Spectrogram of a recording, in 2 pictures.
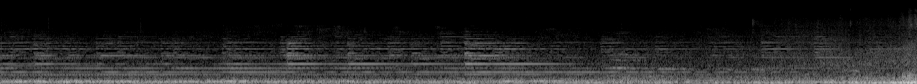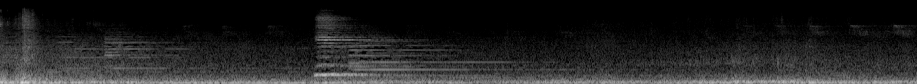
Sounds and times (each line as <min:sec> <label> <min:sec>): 0:00.0 church-bells 0:16.0
0:00.0 cars in the street 0:18.3
0:12.3 horns 0:13.0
